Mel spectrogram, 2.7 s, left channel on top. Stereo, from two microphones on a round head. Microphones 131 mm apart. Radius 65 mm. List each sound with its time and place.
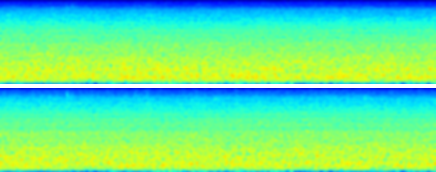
0.0 s running water: 35° right (ahead or behind), 1.8 m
